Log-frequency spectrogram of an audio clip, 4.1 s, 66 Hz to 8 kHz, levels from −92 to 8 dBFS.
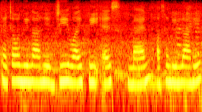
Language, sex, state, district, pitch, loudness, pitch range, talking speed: Marathi, female, Maharashtra, Gondia, 240 Hz, -12 LUFS, 230-245 Hz, 160 wpm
